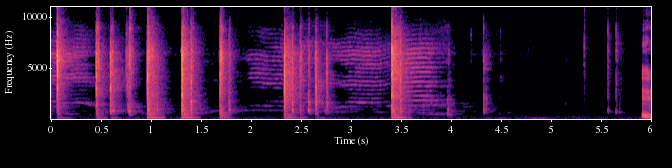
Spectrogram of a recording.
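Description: Someone types a heading in MS Word on a computer keyboard. Irregular bursts of sharp, close key clicks come in quick clusters, then thin out to a few scattered taps and a final loud clack.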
